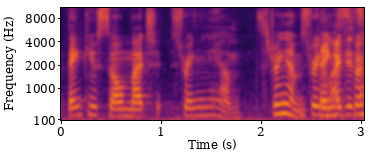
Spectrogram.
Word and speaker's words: Stringam: One of my very new dear friends, Stringham. Thank you so much, Stringham.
